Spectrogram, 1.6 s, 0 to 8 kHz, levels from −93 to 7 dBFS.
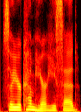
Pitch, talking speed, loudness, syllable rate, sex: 170 Hz, 220 wpm, -15 LUFS, 5.3 syllables/s, female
